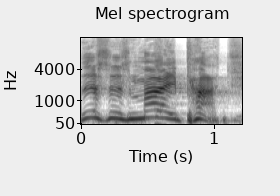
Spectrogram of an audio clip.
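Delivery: put-on American accent, very loud. The speaker retells what a boy told him, in a put-on American accent. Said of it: "He spoke with American accent".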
